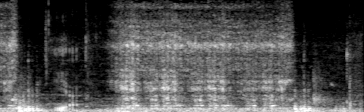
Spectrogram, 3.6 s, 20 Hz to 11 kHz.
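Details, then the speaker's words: Motorcycle disc brake with newly installed pads, wheel turned by hand: a dry, steady scraping on each turn. The fresh pads drag on the disc until they bed in; the wheel still spins freely and the noise is normal after fitting. "tapi kalau nanti kalau buat jalan ya di rm1 duel ya ada suaranya ini sampai habis kadang pasang jadi menyesuaikan yes ini suara antara kampas dengan piringnya ya"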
